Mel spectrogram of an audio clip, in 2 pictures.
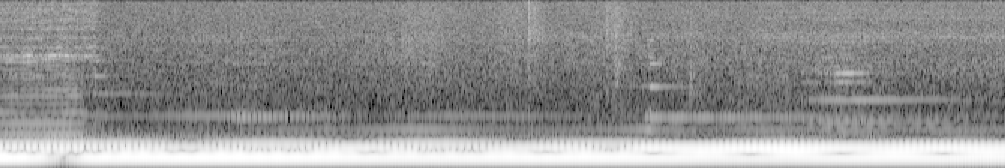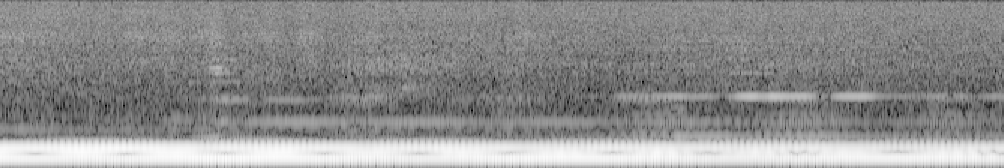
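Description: Several crystal singing bowls sounding together, giving a sustained chord of steady tones with a slow, wavering pulse.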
